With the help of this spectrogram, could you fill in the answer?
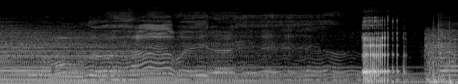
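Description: A voice burps out a rock song melody in long, wavering sustained belches, pitch sliding up and down over steady backing music, ending with a louder, rougher burst near the close.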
